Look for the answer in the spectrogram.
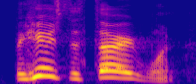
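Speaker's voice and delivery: ordinary delivery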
